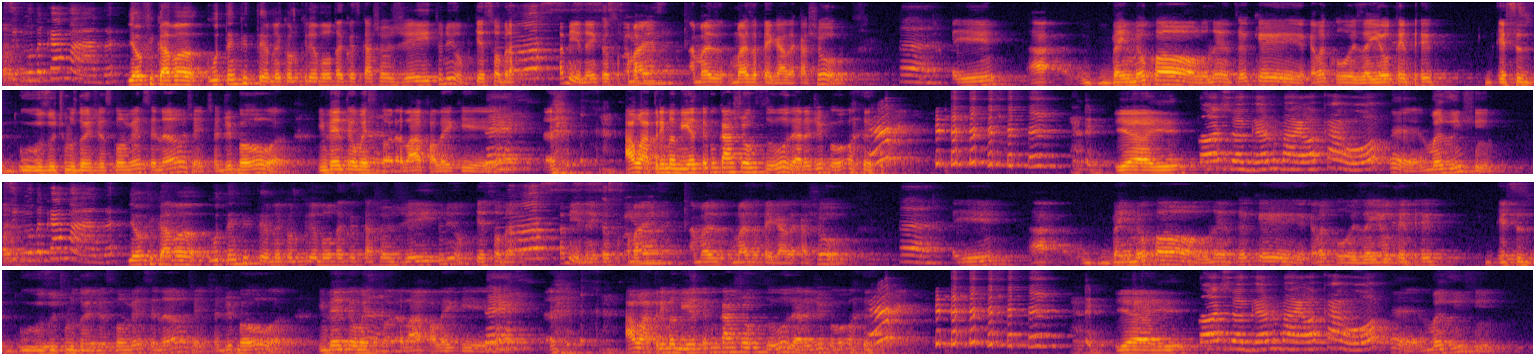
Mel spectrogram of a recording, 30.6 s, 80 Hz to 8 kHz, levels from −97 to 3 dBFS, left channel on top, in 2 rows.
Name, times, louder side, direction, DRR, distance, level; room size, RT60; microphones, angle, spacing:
voice 1, 0.0-1.2 4.9-5.5 6.0-6.7 9.0-9.4 13.9-14.1 18.9-19.3 20.1-20.6 21.0-21.3 22.2-22.3 24.0-25.9 26.1-26.3 27.3-29.2, equal, ahead, 4 dB, 0.4 m, -29 dB
voice 2, 1.3-5.1 5.6-6.6 6.9-8.4 9.5-10.0 10.3-14.3 14.8-18.2 18.5-20.3 20.8-21.0 21.3-24.0 26.0-27.1 29.2-30.2, left 4 dB, 85° left, 11 dB, 0.4 m, -25 dB
6.1 x 5.7 x 3.0 m, 1.1 s
head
